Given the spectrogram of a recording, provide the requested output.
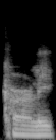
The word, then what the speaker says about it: curl: pronounce curl it's an it's actually an english word and you call it curl curly curl so of course it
